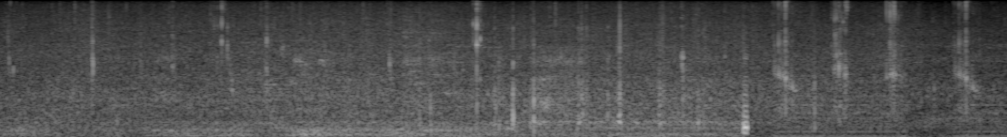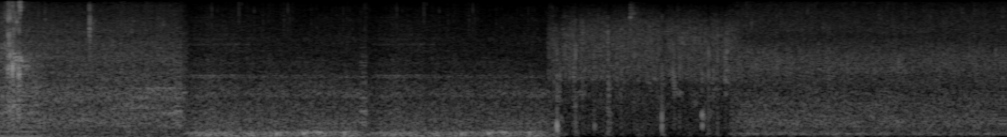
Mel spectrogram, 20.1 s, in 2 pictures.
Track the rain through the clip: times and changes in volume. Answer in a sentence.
You can hear the rain from 0.0 to 20.0 s, getting quieter.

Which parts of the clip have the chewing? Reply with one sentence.
You can hear the chewing from 0.0 to 10.6 s.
